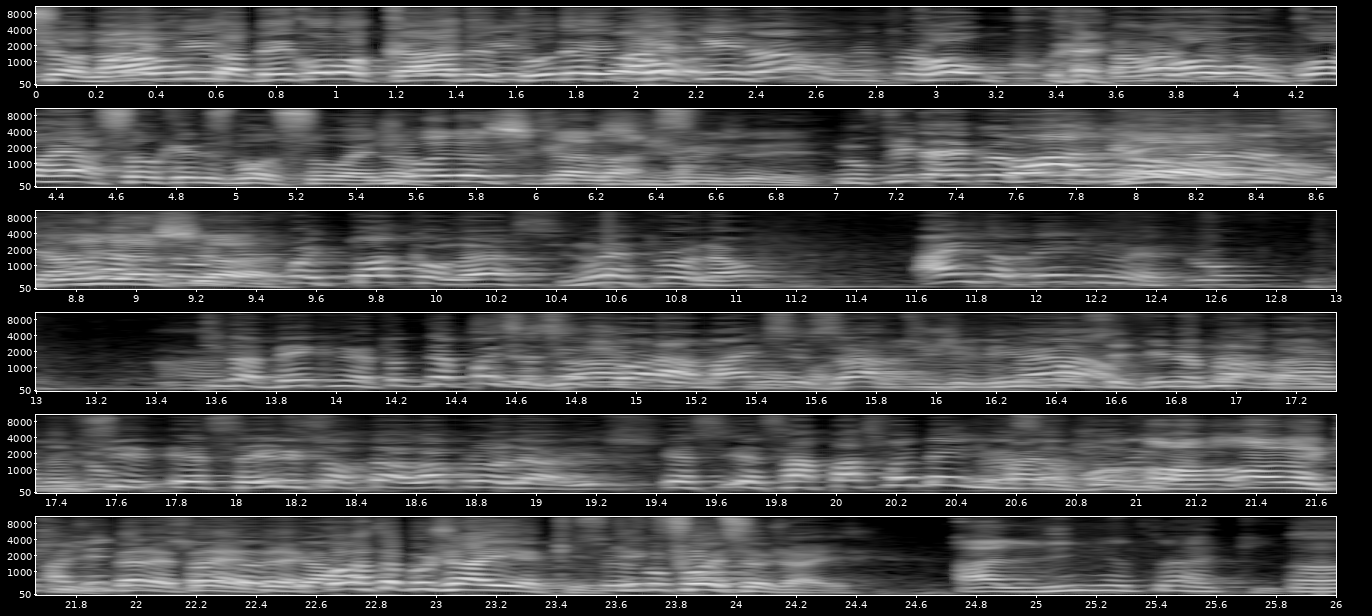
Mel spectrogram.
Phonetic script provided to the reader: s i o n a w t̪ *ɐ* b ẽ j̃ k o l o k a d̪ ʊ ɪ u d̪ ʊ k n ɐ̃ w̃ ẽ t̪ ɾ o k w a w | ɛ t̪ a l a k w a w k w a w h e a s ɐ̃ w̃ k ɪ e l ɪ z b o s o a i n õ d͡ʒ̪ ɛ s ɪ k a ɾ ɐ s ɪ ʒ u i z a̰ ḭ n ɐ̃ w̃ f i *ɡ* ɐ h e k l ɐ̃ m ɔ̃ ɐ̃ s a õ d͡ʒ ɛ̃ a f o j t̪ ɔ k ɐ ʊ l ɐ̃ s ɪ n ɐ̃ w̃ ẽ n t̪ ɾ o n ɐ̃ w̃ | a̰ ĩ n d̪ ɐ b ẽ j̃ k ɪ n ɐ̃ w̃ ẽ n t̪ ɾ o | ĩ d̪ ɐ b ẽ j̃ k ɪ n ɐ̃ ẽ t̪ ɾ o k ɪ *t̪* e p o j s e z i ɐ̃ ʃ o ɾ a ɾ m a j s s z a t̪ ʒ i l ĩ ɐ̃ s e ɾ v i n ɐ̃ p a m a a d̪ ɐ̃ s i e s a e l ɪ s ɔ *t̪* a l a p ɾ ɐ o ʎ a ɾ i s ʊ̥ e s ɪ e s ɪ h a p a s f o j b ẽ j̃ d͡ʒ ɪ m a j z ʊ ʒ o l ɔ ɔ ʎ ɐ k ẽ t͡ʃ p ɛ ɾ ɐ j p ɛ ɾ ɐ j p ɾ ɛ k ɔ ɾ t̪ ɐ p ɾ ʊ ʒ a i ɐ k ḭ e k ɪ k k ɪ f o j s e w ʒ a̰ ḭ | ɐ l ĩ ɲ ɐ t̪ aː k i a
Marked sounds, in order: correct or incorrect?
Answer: incorrect, incorrect, incorrect, correct

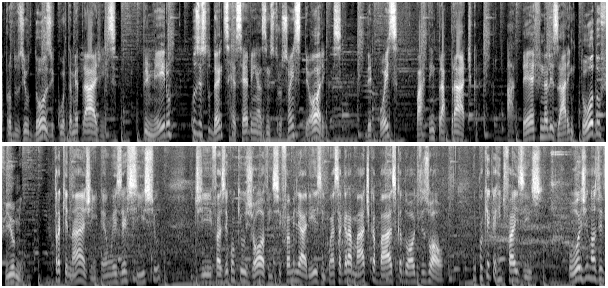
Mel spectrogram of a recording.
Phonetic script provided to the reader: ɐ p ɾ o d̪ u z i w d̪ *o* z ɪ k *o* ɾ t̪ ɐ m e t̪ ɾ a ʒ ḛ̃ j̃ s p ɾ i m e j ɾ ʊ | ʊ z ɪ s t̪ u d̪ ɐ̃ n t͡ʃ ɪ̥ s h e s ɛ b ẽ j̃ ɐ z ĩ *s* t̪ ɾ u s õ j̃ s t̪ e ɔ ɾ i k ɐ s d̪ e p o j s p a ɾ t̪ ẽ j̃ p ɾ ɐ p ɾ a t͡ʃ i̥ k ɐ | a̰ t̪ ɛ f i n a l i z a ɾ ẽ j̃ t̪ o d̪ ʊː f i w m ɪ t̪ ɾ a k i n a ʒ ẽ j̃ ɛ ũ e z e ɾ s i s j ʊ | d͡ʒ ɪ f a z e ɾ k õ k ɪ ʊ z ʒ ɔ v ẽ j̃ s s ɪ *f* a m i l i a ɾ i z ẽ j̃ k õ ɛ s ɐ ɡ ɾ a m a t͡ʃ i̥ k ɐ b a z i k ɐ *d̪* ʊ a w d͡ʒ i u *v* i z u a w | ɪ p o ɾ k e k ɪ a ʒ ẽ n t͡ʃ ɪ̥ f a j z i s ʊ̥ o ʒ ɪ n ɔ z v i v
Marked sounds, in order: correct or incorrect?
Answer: correct, incorrect, correct, correct, correct, correct

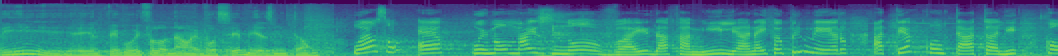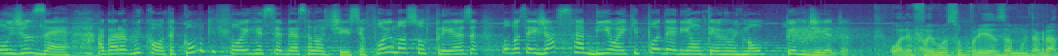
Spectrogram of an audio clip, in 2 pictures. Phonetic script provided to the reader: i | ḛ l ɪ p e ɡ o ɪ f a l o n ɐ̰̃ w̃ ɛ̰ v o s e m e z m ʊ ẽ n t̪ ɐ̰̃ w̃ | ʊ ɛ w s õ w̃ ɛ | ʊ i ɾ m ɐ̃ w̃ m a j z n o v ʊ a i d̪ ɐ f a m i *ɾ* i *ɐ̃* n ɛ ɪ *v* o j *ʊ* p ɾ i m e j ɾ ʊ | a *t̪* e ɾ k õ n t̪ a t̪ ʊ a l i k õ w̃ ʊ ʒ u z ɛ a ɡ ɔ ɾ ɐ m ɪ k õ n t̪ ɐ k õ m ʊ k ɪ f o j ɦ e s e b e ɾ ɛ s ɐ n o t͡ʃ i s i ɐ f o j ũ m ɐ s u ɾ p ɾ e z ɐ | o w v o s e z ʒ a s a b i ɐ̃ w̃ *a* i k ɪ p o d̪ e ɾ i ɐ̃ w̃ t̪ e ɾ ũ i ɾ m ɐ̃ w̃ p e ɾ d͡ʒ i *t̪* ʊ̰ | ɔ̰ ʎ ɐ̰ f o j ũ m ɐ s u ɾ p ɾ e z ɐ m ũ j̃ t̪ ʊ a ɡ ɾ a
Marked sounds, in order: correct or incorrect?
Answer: incorrect, incorrect, incorrect, correct, correct, correct, incorrect

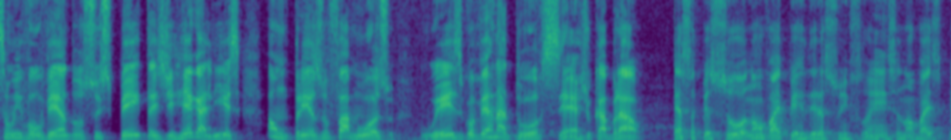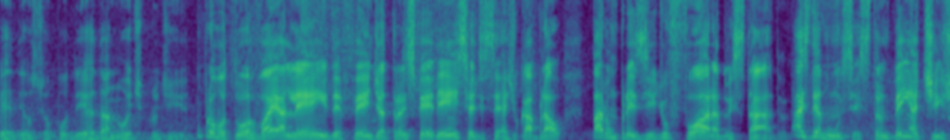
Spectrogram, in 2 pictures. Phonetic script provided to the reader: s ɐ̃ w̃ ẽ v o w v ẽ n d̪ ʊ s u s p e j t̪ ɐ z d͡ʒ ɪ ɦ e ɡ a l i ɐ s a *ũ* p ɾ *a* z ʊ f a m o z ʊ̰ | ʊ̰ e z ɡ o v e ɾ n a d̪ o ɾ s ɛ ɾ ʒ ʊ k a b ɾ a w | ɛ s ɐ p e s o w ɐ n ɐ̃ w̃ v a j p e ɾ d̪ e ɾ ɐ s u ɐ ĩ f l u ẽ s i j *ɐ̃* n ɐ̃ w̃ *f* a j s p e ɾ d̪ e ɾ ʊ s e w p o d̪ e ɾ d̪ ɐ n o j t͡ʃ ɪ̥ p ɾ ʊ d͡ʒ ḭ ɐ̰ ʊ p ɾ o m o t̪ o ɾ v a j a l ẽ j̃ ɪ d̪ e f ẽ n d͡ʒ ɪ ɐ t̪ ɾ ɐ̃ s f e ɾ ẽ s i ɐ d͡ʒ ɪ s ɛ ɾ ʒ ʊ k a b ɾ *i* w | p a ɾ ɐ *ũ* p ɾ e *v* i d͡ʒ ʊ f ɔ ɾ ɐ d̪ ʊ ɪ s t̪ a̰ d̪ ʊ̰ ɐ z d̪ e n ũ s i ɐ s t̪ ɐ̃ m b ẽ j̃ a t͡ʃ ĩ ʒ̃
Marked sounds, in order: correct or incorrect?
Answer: correct, incorrect, incorrect, incorrect, incorrect, correct, incorrect

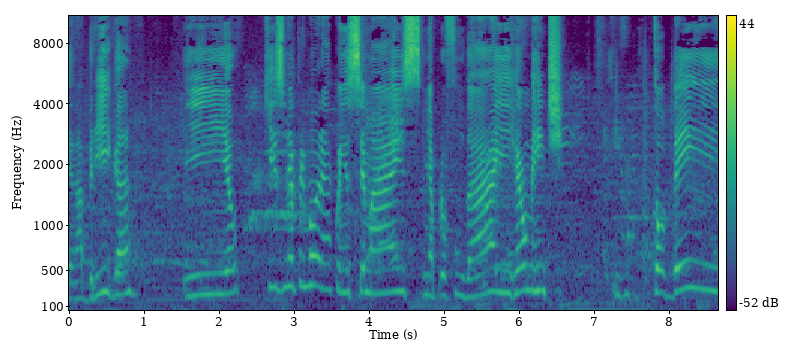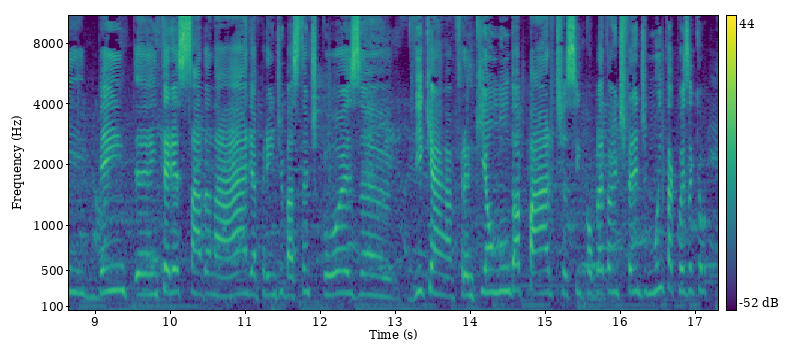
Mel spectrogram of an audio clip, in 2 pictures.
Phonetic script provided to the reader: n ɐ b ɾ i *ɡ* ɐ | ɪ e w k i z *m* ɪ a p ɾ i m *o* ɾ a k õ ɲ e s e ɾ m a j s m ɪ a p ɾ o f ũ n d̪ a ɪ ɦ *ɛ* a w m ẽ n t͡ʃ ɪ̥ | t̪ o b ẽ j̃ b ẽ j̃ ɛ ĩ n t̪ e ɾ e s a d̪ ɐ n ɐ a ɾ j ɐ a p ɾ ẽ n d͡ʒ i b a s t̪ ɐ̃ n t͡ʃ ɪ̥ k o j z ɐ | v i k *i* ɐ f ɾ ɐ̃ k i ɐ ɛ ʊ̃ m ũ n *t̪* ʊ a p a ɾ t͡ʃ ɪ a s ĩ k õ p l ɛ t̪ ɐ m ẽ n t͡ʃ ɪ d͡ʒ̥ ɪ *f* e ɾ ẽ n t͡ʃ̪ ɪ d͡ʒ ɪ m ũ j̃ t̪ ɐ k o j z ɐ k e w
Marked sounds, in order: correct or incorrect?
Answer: correct, correct, correct, incorrect, incorrect, incorrect, correct

